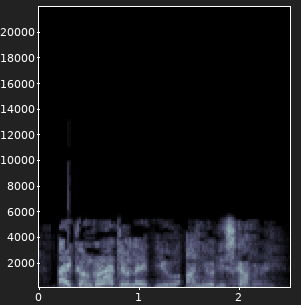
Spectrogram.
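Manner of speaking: plain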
